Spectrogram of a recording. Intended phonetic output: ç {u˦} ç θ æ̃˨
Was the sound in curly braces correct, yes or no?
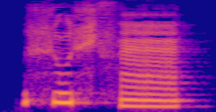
yes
